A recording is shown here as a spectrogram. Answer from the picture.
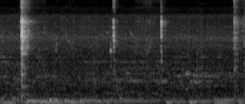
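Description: Mouth clicks and smacks from eating ripe mango: one sharp click shortly after the start, then a few fainter ones, over a low steady hum.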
